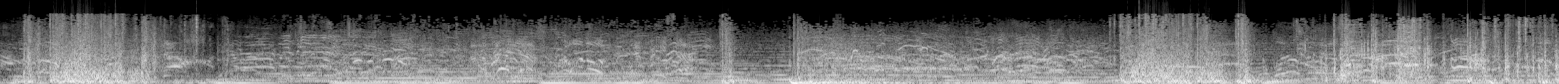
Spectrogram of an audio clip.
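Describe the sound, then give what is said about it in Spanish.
Mortar fire from Turkish soldiers on a hillside in a film: loud booming bursts near the start and again later, set against constant crowd babble and shouting, with a voice speaking over much of it. “En una ladera, los turcos disparan morteros.”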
